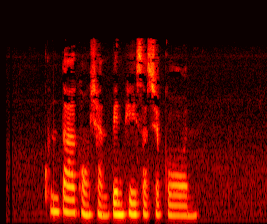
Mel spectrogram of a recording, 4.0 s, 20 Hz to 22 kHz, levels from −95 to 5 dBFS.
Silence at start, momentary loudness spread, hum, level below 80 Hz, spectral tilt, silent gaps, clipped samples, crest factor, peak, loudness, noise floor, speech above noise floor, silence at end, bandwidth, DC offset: 0.65 s; 15 LU; none; -84 dBFS; -4 dB/octave; none; under 0.1%; 18 dB; -16 dBFS; -32 LUFS; -68 dBFS; 36 dB; 1.05 s; 11.5 kHz; under 0.1%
